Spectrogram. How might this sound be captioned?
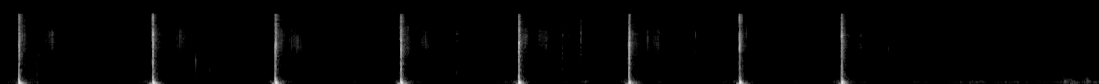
The sound of a knife being inserted quickly into someone.
fight sounds recorded for your convenience. they are not the cleanest of audio, but should be usable in a pinch. these are the first folly tests iv ever done, I hope to get better ones to you in the future. but you can use these for anything, even for profit.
